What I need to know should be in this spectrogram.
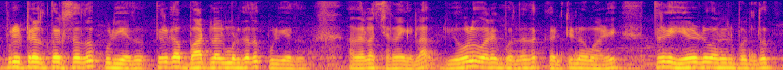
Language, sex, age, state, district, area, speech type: Kannada, male, 60+, Karnataka, Mysore, urban, spontaneous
